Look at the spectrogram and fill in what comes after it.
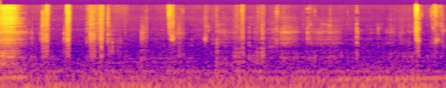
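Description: Soft chewing of a toasted bagel with cream cheese, with scattered small clicks and a brief rustle at the start, over a low steady hum.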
